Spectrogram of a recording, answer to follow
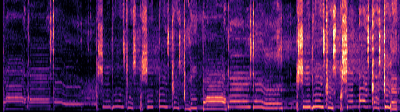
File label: vox sweep; waves comp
